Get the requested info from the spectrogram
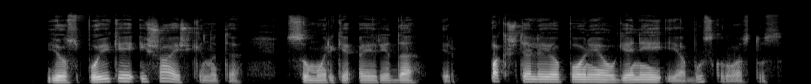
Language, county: Lithuanian, Klaipėda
